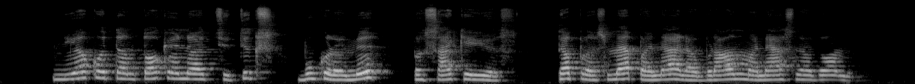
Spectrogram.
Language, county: Lithuanian, Vilnius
